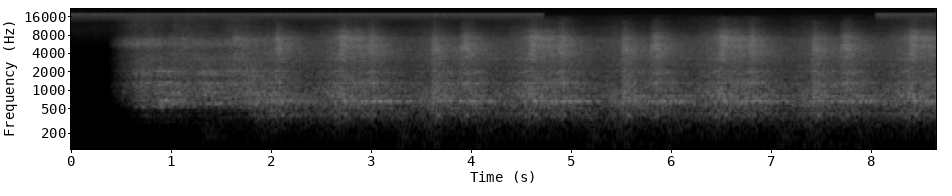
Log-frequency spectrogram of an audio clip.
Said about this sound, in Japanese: 電車の音？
